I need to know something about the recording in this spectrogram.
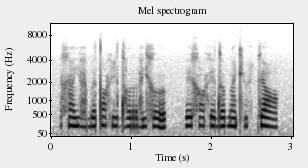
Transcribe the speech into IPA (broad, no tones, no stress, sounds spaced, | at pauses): x æ̃ j ɛ̤ b ɛ t ɑ̃ x i d ɑ̤ l r æ̤ j x ɵ | e x ɑ̃ x e d œ b æ̃ cʰ y ç kʲ ɑ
